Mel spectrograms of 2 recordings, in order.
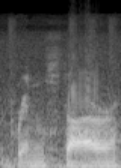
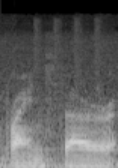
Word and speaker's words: Brinstar: is known as uh I've always called it brinstar there are those who will call it brinar um uh I admit um that some of the pronunciations of uh of of names and enemies and whatnot are open to interpretation as far as I'm concerned I've always said brinstar um so that's where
